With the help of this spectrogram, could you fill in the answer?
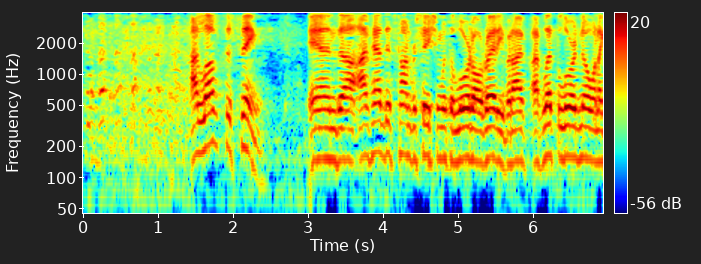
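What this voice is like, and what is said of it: Voice lower-pitched than usual. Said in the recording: “My voice is lower. Do you notice that? ... pray that my voice won't go out”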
